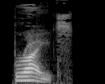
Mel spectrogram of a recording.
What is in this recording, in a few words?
"bright", spelling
